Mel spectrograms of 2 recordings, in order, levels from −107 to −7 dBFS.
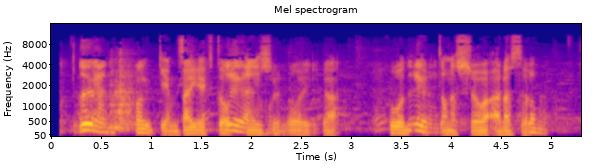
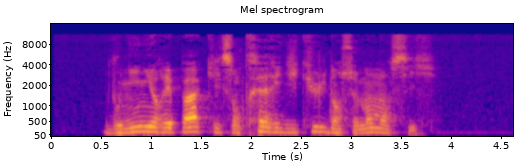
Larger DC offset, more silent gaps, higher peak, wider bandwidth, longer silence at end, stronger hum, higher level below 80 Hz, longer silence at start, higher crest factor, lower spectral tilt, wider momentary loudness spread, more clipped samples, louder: neither; neither; first, -6 dBFS vs -10 dBFS; about the same, 11 kHz vs 11.5 kHz; second, 0.35 s vs 0.8 s; neither; first, -50 dBFS vs -66 dBFS; second, 0.1 s vs 0.55 s; about the same, 20 dB vs 24 dB; about the same, -5 dB/octave vs -5.5 dB/octave; second, 11 LU vs 16 LU; neither; first, -27 LUFS vs -32 LUFS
